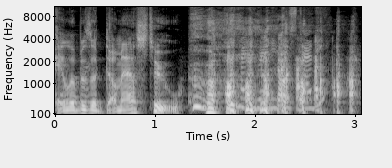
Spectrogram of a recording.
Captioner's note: evil laugh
